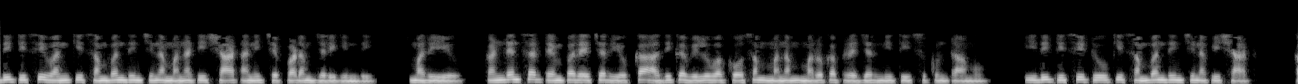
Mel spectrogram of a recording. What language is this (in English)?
Telugu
